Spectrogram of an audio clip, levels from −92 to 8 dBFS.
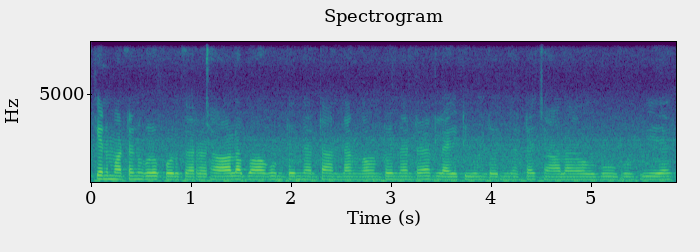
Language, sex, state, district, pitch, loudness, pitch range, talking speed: Telugu, male, Andhra Pradesh, Guntur, 175 Hz, -19 LUFS, 170-180 Hz, 115 wpm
